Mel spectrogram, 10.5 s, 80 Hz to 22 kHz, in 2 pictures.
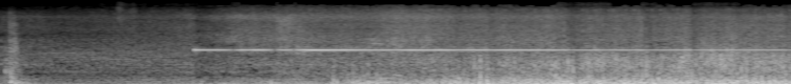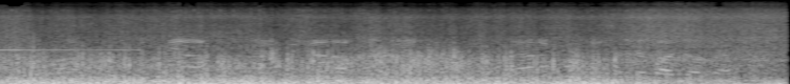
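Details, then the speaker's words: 2018 Kia Carnival van after the 4-pin relay rewiring fix: engine started, AC switched on, and the outside cooling fan runs automatically. Engine idle, then a steady whooshing rush of air that holds; the fan is working normally. "जैसे ही AC on हुआ, बाहर fan उसके automatic अब चल रहे होंगे।"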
